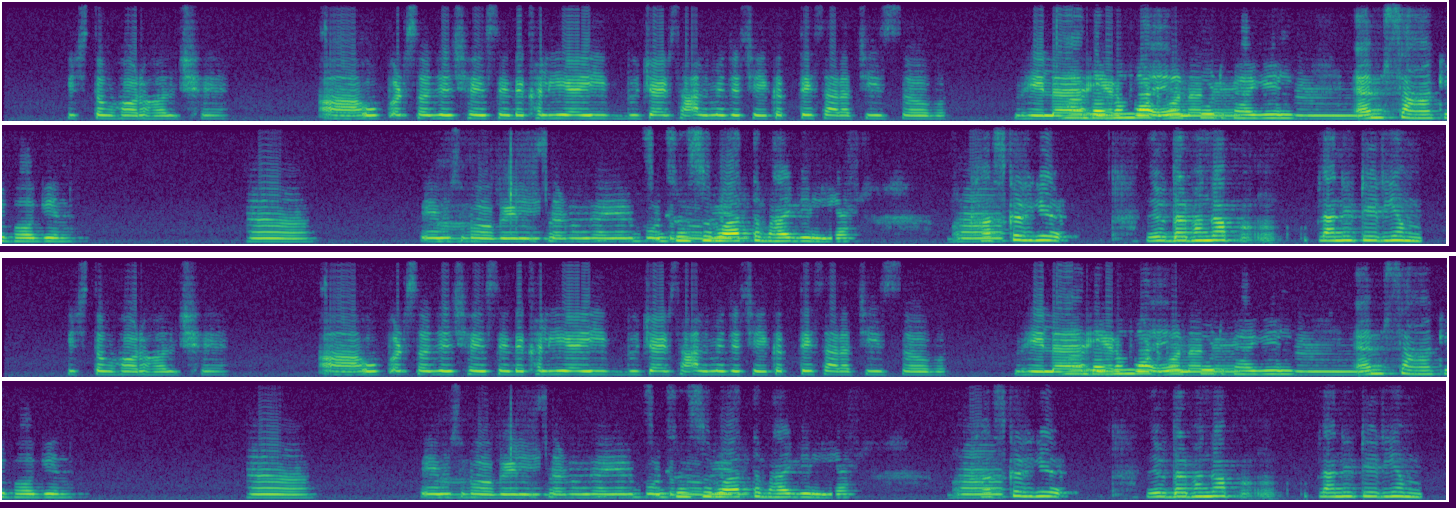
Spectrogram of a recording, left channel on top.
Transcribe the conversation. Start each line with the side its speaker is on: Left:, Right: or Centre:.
Centre: किछ तऽ भऽ रहल छै आ
Left: हँ
Centre: ऊपर स जे छै से देखलियै ई, दू चारि साल मे जे छै कते सारा चीज सब भेल
Left: हँ
Centre: हमघएयरपोर्ट
Left: दरभंगा एयरपोर्ट
Centre: बनलै हूँ
Left: भए गेल
Centre: हूँ‌मयं
Left: एम्स अहाँके भऽ गेल
Centre: हँ एम्स
Left: हँ
Centre: भऽ गेल
Left: इ सब
Centre: दरभंगा एयरपोर्ट
Left: इ सब
Centre: भऽ
Left: शुरुआत
Centre: गेल
Left: तऽ भए गेल ये ओर
Centre: हँ
Left: खास कर इ जे दरभंगा प्लानेटेरिम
